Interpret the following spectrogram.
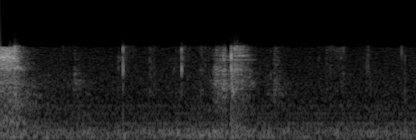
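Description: Small scissors snipping through yarn: a few quiet, short snips, the loudest just over a second in.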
